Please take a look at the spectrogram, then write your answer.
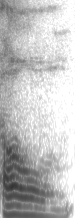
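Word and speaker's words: ॐ: So Om has got 3 syllables in it, matras in it. So the Om is a letter also. Om is a word also. The only thing which is a letter and word. Om. So A and U and Ma. These are the 3 syllables together. Om.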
